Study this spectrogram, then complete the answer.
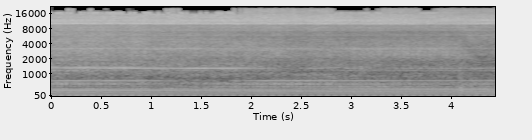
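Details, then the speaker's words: Quincy 5 hp garage air compressor on vibration pads, heard from a little over 10 feet while building pressure: a steady, even pumping hum with a fast, regular beat and no knocks or rattles, so normal running. "all right I'm back away so you can hear me [Music] this is about you know a little over 10 feet that's what it sounds like"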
